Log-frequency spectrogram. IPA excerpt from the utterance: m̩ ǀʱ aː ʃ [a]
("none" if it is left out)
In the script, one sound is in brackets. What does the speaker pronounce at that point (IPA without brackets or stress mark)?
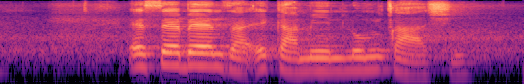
i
